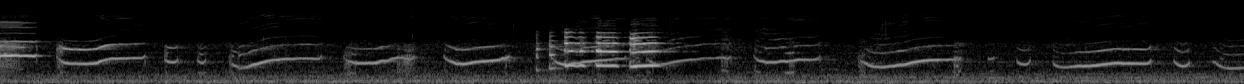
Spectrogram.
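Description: Arctic fox kit whining in a run of short, high, sliding calls, roughly one a second, each dipping and then rising in pitch, which the owner calls singing. About six seconds in the calls come louder and closer together.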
